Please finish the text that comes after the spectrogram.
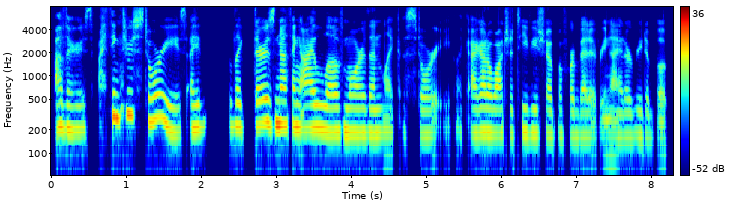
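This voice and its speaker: A woman's voice: medium pitch, steady tone, a little fast, vocal fry, no echo, studio quality. A woman chatting casually as an interview guest, informal and playful, peppering her sentences with "like". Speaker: podcast guest, musician. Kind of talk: casual chat.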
